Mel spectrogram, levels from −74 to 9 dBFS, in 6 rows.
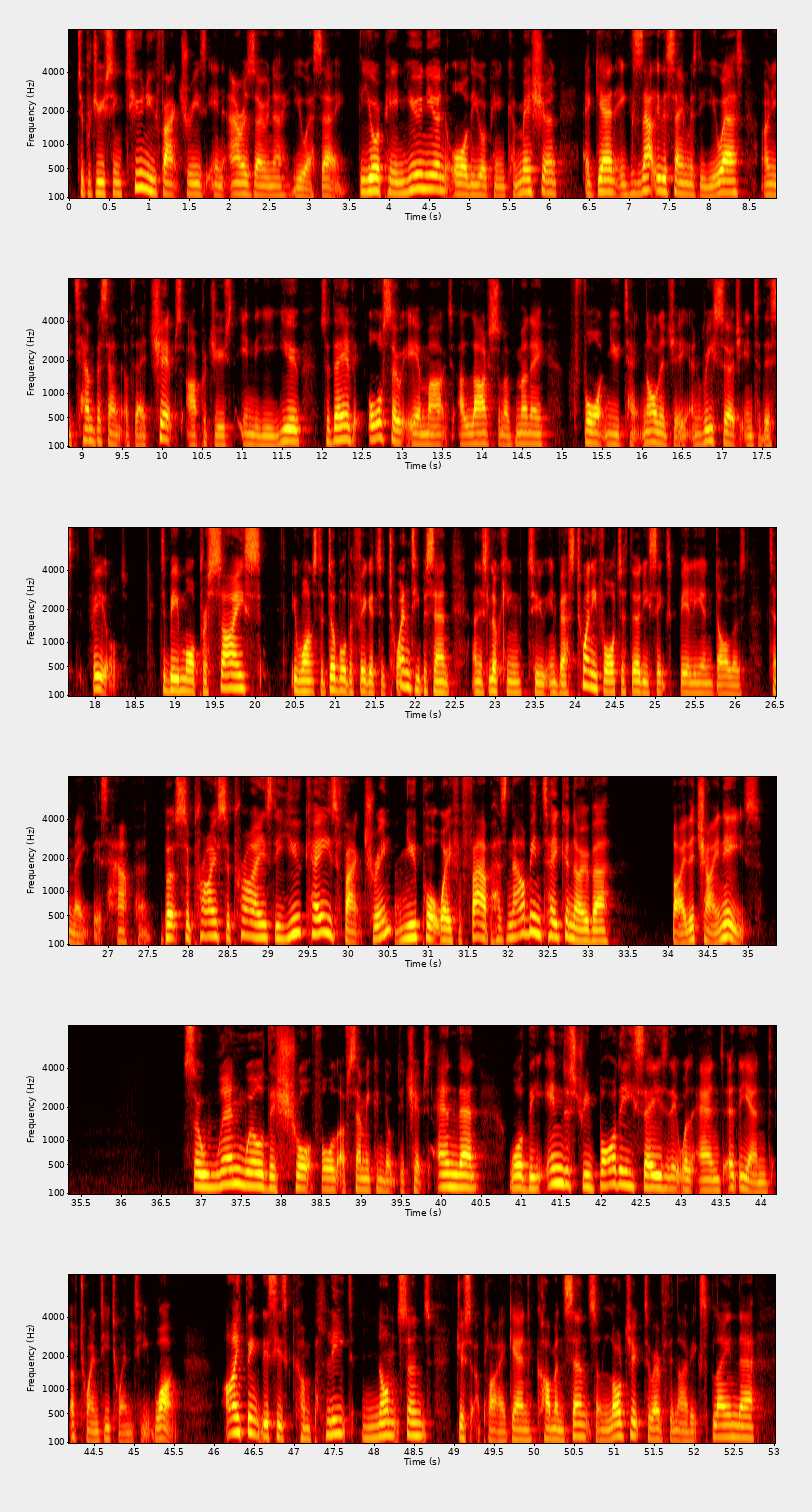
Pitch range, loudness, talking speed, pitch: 130-175 Hz, -18 LUFS, 150 wpm, 150 Hz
